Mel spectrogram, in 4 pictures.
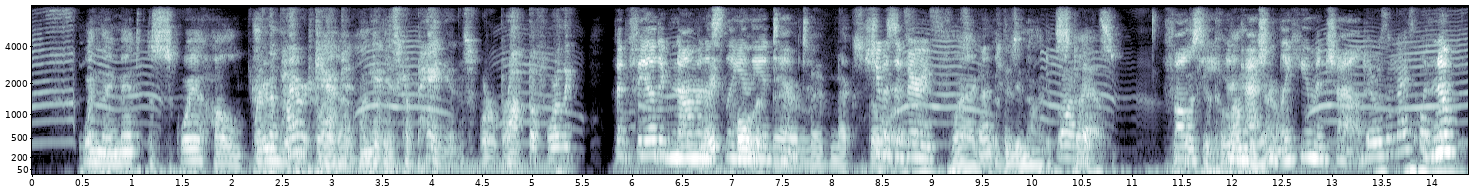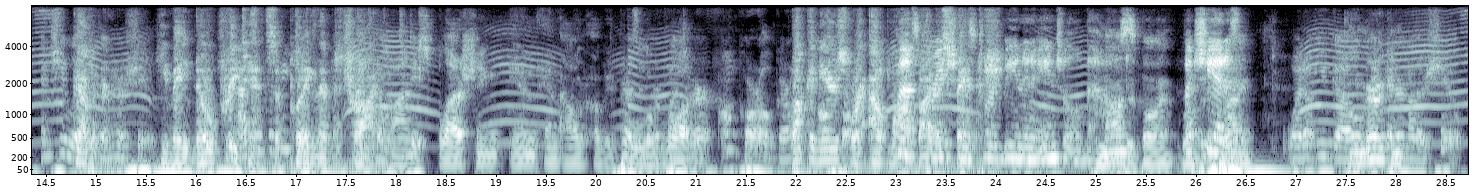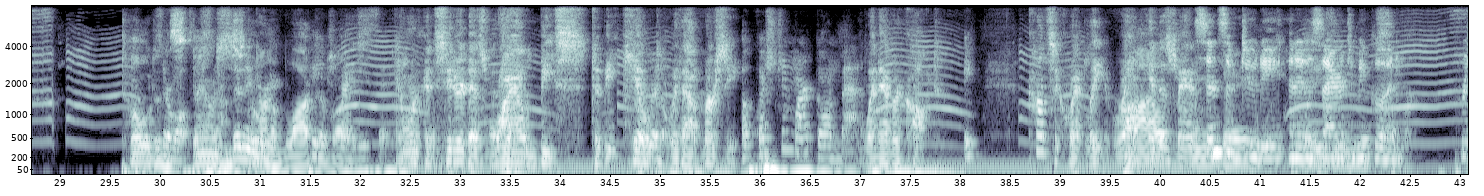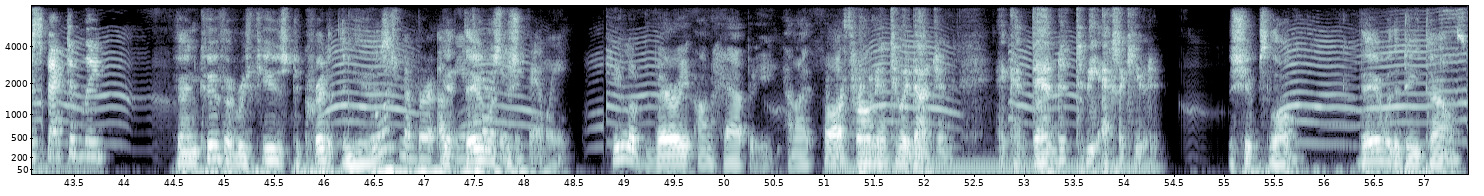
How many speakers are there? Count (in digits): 5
